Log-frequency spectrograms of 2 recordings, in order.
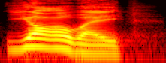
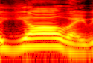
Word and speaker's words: Yahweh: But the Jews held YHWH or Yahweh, we think they pronounce it like that, with such reverence, they didn't speak his name.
